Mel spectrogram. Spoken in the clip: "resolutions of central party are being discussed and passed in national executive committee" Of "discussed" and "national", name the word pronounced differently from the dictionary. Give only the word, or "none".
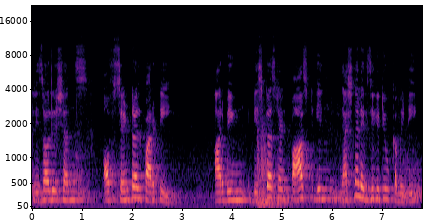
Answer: none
